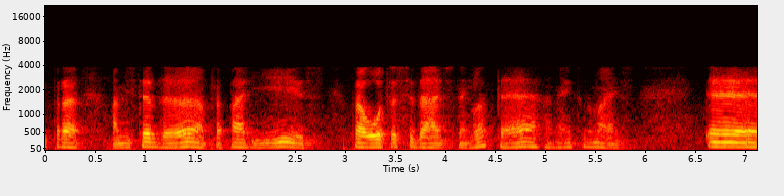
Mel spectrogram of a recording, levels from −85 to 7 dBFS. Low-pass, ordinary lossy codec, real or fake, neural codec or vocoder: 7.2 kHz; AAC, 16 kbps; fake; vocoder, 44.1 kHz, 128 mel bands, Pupu-Vocoder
